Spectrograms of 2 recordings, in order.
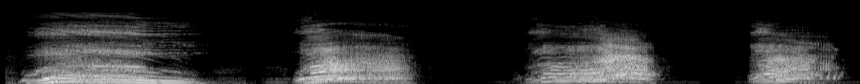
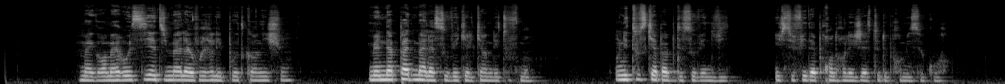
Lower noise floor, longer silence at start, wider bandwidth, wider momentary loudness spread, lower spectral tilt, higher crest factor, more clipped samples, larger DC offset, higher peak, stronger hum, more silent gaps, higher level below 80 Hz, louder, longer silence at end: first, -80 dBFS vs -60 dBFS; second, 0.2 s vs 0.8 s; second, 12 kHz vs 18 kHz; about the same, 17 LU vs 16 LU; first, -7 dB/octave vs -5 dB/octave; about the same, 18 dB vs 20 dB; neither; neither; about the same, 0 dBFS vs -2 dBFS; neither; neither; first, -30 dBFS vs -60 dBFS; first, -16 LUFS vs -22 LUFS; second, 0.2 s vs 0.6 s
